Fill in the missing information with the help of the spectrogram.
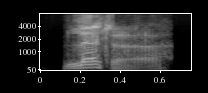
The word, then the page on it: letter: British English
